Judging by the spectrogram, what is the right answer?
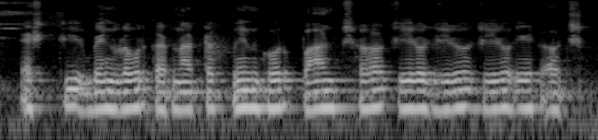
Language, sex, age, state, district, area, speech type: Maithili, male, 30-45, Bihar, Madhubani, rural, read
